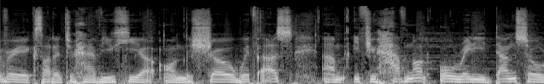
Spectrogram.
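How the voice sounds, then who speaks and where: Enthusiastic male podcast host. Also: medium pitch. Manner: enthusiastic, effusive. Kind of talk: upbeat podcast hosting and sponsor read.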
